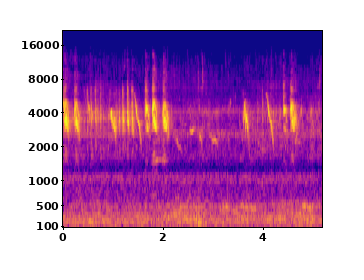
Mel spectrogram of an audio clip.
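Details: Fledgling house sparrows begging while being fed, filmed from a hide on 12 May 2019: quick bursts of shrill, high chirps in rapid runs, then scattered single chirps, over faint low background noise.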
